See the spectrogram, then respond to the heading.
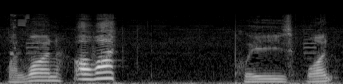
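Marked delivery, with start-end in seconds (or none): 0.7-1.2 loud, high-pitched disbelief; incredulous frustration. Real, not acted. Gamer failing the same sequence, incredulous. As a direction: protest sharply, voice jumping up.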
